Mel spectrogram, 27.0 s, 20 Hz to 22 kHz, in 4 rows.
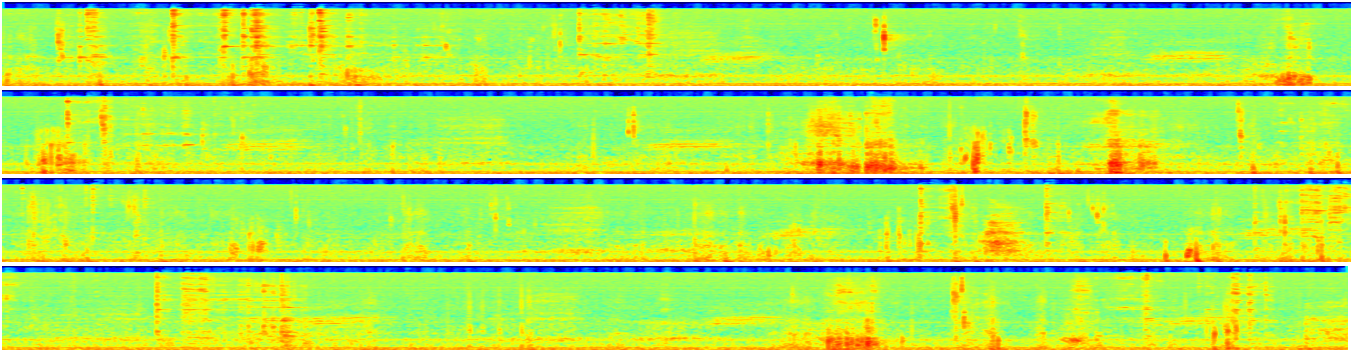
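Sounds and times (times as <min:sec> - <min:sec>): chewing noodles and meat: 0:09.7 - 0:20.0.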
